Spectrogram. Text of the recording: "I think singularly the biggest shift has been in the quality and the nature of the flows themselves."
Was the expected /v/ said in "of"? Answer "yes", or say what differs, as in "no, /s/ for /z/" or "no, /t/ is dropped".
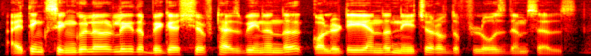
yes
